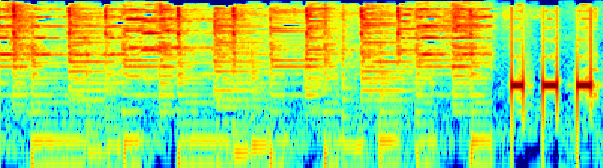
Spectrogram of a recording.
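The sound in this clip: Telephone hold music plays while an office call is being transferred to another person, then cuts off and gives way to three short, evenly spaced electronic beep tones.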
